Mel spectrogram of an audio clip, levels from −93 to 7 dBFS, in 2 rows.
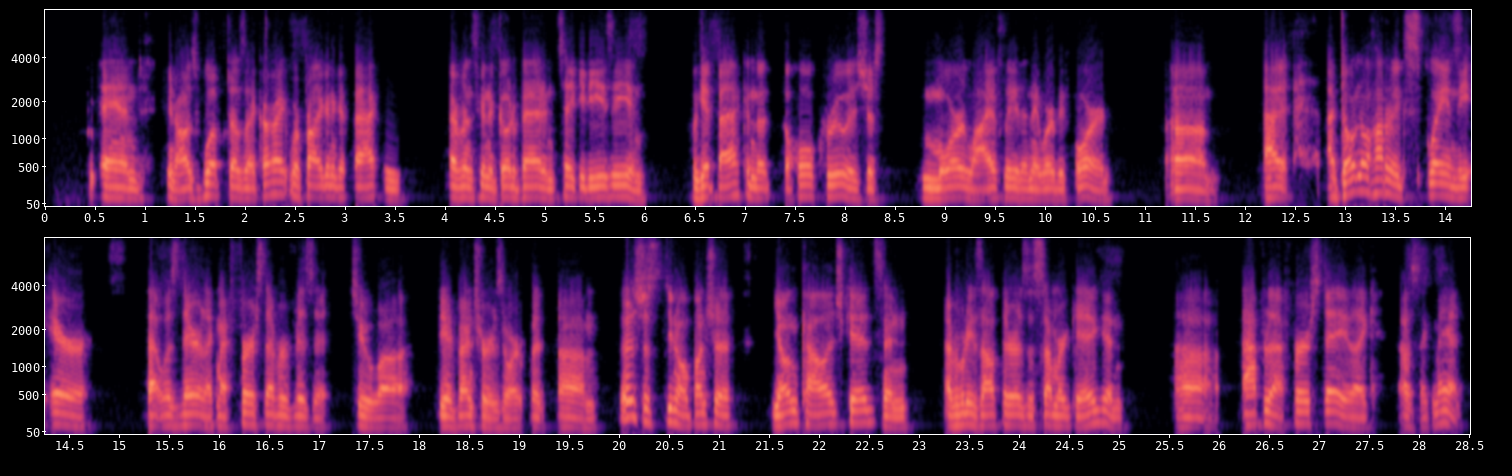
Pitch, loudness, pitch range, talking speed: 115 Hz, -24 LUFS, 105-125 Hz, 210 wpm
